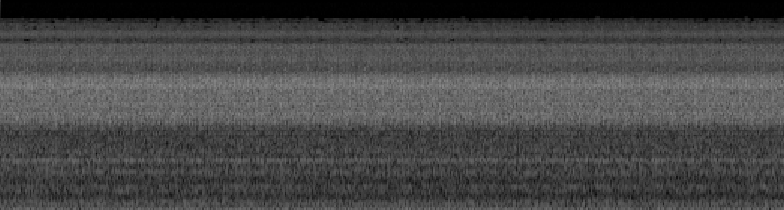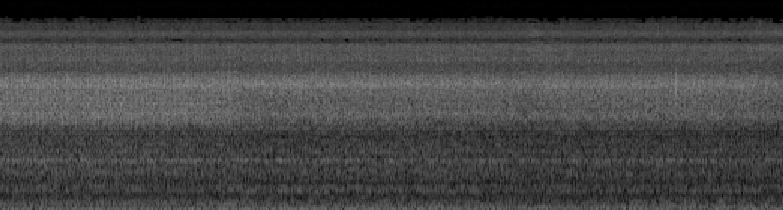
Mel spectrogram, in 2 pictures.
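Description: A car engine hums steadily as a car drives slowly.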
